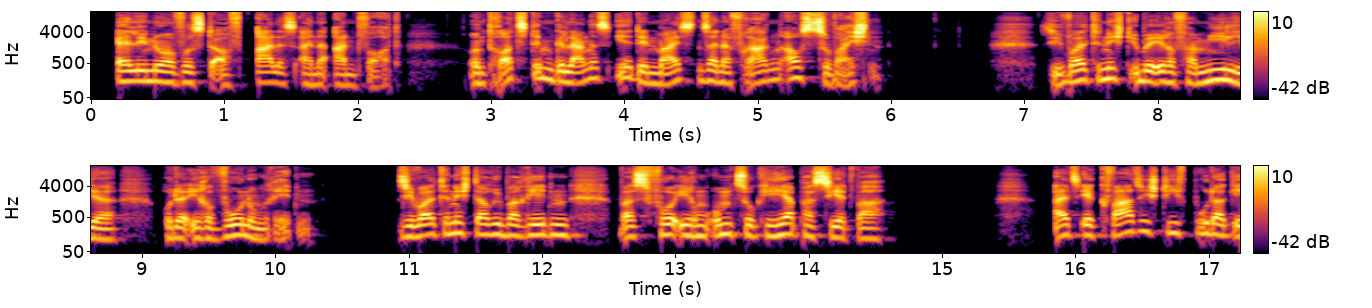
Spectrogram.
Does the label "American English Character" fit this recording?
No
